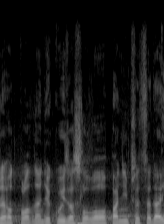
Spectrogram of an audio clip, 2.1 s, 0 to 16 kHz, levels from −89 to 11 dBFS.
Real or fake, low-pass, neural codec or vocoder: real; 14.4 kHz; none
